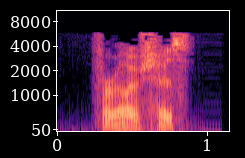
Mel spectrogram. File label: "ferocious", english; adjectives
